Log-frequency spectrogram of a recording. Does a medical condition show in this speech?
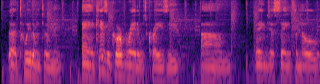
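No.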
